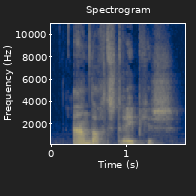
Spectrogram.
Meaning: plural of aandachtstreepje
- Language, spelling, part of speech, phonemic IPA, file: Dutch, aandachtstreepjes, noun, /ˈandɑx(t)ˌstrepjəs/, Nl-aandachtstreepjes.ogg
